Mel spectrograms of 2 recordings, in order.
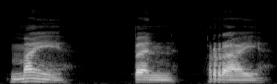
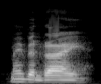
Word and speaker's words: ไม่เป็นไร: ไม่เป็นไร. You gotta roll your R there. ไม่เป็นไร.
